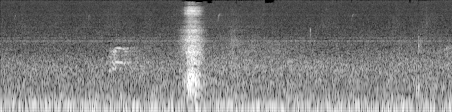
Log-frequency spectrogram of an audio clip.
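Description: A whitetail buck's single short, loud snort about three seconds in: an explosive blow of air through the nose, the alarm snort deer give when they sense danger.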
